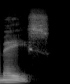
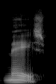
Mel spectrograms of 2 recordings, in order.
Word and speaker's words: Myss: Mace. And I believe her last name is spelled M-Y-S-S, Carolyn Mace.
